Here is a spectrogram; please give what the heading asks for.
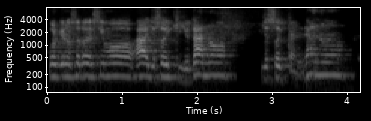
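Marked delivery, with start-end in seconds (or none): none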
